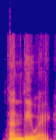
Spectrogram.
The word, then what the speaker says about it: Thandiwe: pronunciation, Tandiwe, Snook, Snook.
